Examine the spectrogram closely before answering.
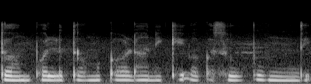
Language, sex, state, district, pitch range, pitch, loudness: Telugu, female, Andhra Pradesh, Chittoor, 195-205 Hz, 195 Hz, -17 LUFS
